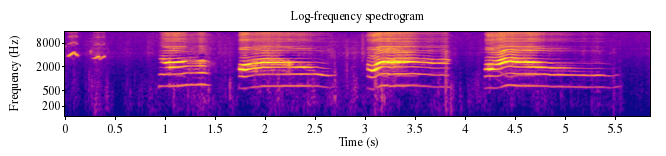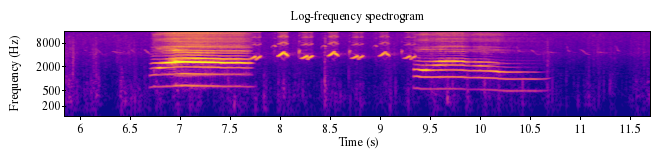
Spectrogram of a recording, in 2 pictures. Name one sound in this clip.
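A cat meows loudly several times.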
